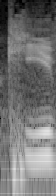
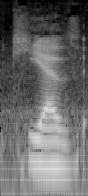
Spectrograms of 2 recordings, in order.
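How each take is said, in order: First: The name is said with Ukrainian vowels. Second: The name is said with Russian vowels. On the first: "Kiev is how you say it in Ukrainian" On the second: "Kiev is how you say it in Russian"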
